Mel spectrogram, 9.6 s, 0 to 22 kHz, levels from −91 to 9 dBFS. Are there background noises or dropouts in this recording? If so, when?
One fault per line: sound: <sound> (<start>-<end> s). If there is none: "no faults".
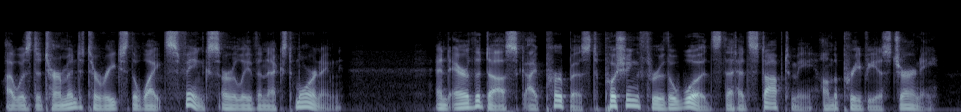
no faults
